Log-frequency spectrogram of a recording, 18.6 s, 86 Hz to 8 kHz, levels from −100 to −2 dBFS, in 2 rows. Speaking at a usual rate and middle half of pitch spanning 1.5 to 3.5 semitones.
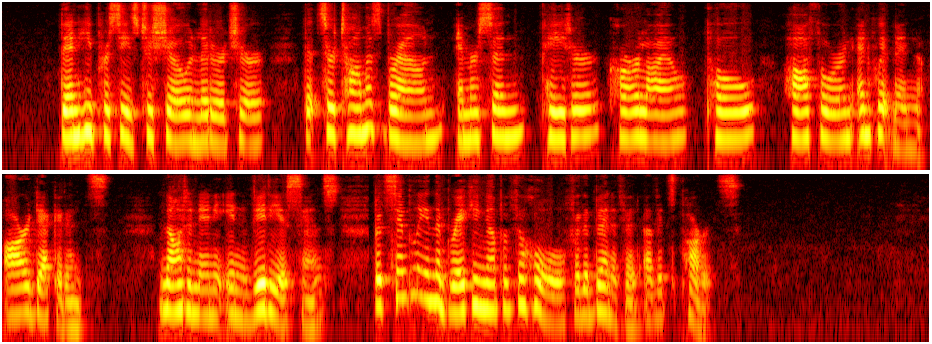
No: slow, 130 wpm; average, 2.9 semitones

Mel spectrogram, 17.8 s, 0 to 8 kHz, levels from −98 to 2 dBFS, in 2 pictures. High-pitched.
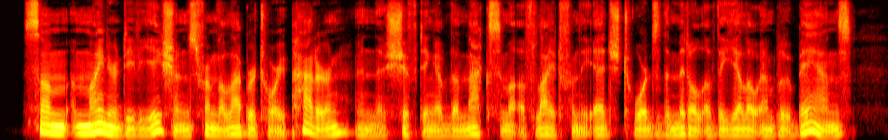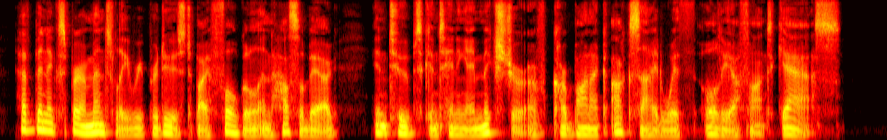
No: very low, 85 Hz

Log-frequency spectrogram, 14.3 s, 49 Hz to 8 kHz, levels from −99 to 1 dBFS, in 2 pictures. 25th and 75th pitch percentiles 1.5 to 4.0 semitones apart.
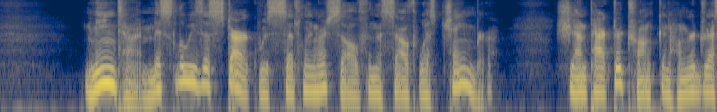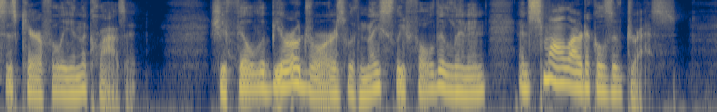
No: average, 5.2 semitones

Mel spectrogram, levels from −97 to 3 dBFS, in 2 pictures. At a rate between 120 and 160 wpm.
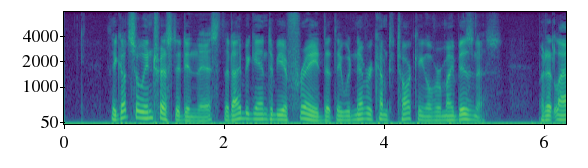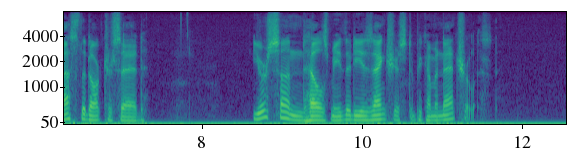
No: average, 190 wpm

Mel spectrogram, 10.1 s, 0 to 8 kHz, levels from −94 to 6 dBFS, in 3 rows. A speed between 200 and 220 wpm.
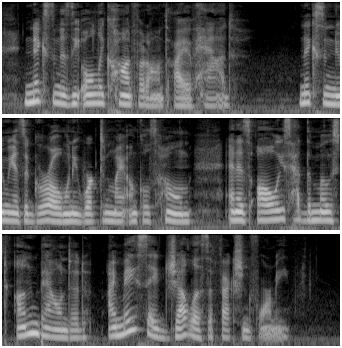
Yes: fast, 205 wpm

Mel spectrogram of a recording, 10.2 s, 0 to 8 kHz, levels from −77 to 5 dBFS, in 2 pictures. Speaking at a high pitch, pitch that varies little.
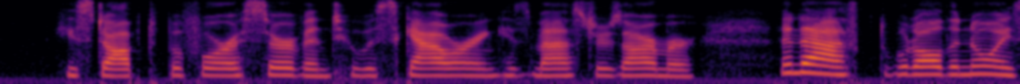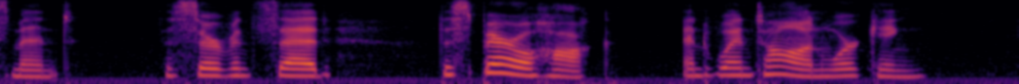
Yes: high, 210 Hz; narrow, 2.0 semitones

